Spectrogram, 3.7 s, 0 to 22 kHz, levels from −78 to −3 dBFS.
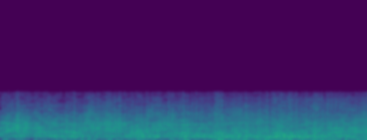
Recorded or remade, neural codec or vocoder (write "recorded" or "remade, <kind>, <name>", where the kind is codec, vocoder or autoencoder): remade, vocoder, Vocos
